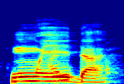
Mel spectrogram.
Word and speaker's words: Nweda: Yeah, brother, I know the real pronunciation. Nweda, Nweda, not Wida. Wida don't mean anything in Igbo. It is Nweda.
